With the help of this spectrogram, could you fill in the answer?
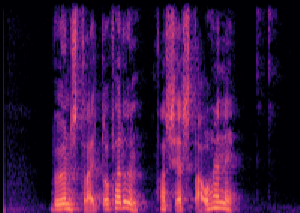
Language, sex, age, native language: Icelandic, female, 60-69, Icelandic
